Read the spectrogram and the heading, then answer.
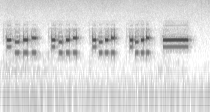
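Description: telephone touch-tone dialing tones

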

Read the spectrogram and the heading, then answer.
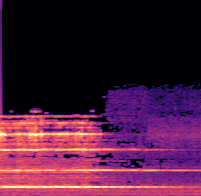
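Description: old-fashioned telephone bell ringing

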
